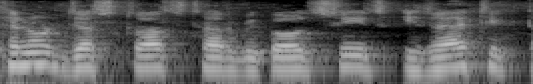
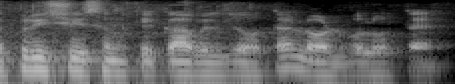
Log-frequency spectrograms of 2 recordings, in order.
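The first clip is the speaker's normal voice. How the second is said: ordinary talk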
